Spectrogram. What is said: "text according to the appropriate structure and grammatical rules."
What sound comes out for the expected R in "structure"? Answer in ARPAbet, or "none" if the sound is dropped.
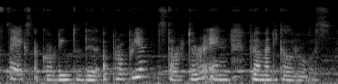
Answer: none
